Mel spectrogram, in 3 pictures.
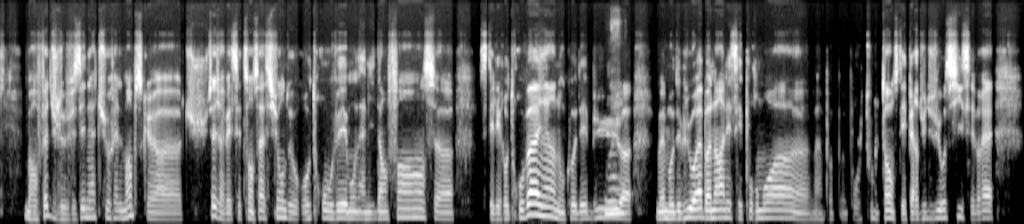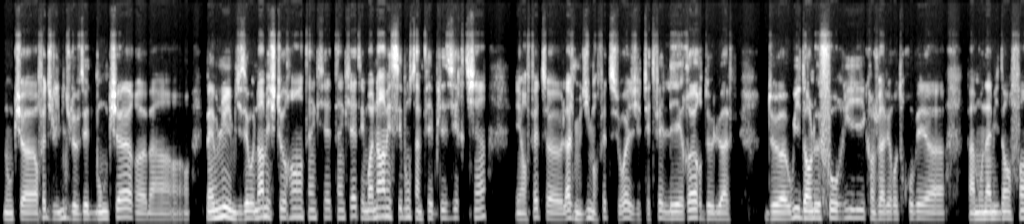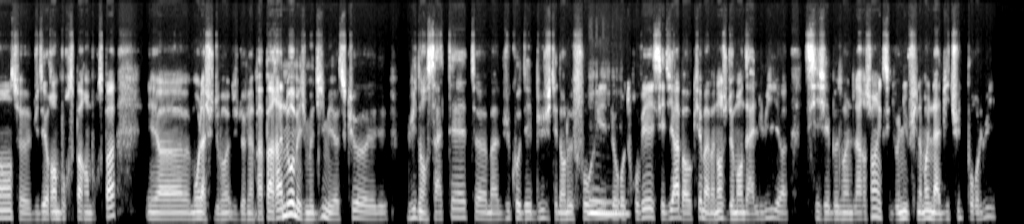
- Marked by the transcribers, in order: stressed: "d'enfance"; stressed: "l'erreur"
- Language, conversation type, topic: French, advice, Comment puis-je poser des limites personnelles saines avec un ami qui m'épuise souvent ?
